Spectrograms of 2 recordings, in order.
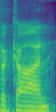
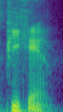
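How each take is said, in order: First: The word is said the non-Southern way. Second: The word is said the Southern way. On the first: This is the speaker's own usual pronunciation. "I say pecan" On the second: This is how a Southern speaker says it. "my wife, who's Southern, says pecan"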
